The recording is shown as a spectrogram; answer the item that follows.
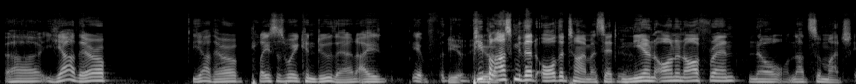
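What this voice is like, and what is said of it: Slight German accent. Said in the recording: “a slight accent ... born and raised in Germany”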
